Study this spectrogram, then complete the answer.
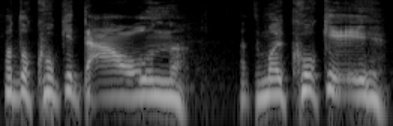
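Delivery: badly done Austrian strongman voice; Arnold voice. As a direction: drag out the cookie line like Arnold Schwarzenegger. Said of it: "prepare my Arnold voice".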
